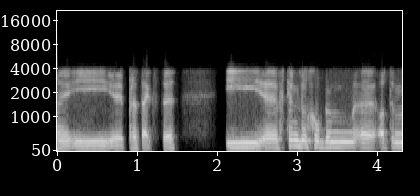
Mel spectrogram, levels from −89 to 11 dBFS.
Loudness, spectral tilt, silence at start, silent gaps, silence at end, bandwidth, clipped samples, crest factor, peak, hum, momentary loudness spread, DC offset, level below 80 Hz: -12 LUFS; -10.5 dB/octave; 0 s; none; 0 s; 4.4 kHz; under 0.1%; 12 dB; 0 dBFS; none; 5 LU; under 0.1%; -48 dBFS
